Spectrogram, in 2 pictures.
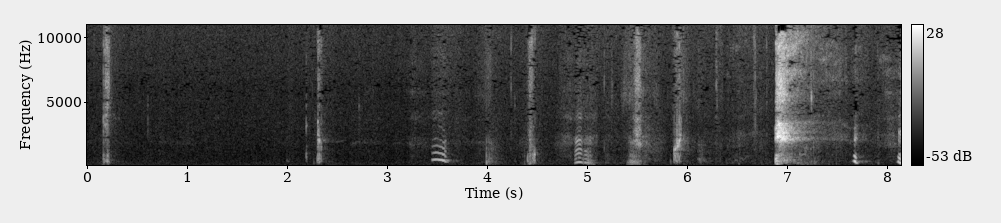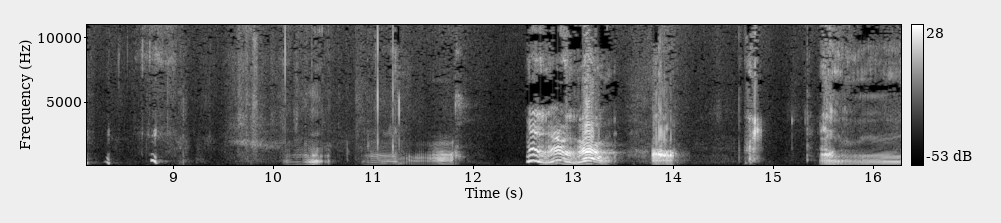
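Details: Great Dane puppy, female, eight weeks old, playing indoors with her owner: scattered short grunts and snorts that build into rough, wavering play growls, mixed with sharp clicks, soft knocks and a woman's voice.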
